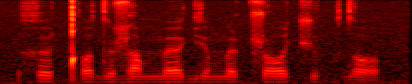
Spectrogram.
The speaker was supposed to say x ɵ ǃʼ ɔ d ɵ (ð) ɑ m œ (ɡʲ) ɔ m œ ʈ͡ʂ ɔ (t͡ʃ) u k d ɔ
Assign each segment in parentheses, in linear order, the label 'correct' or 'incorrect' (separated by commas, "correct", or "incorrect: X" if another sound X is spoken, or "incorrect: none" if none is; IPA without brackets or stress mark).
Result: incorrect: ʐ, correct, correct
